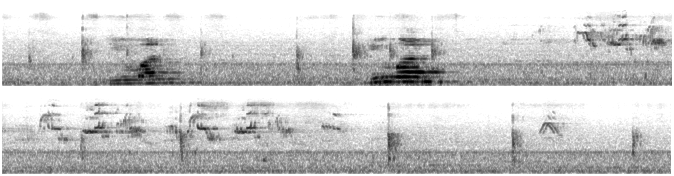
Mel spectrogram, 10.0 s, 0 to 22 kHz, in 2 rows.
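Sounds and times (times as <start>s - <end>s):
chalk tapping on blackboard: 0.2s - 1.6s
small birds chirping: 3.7s - 8.1s, 8.8s - 9.8s.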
